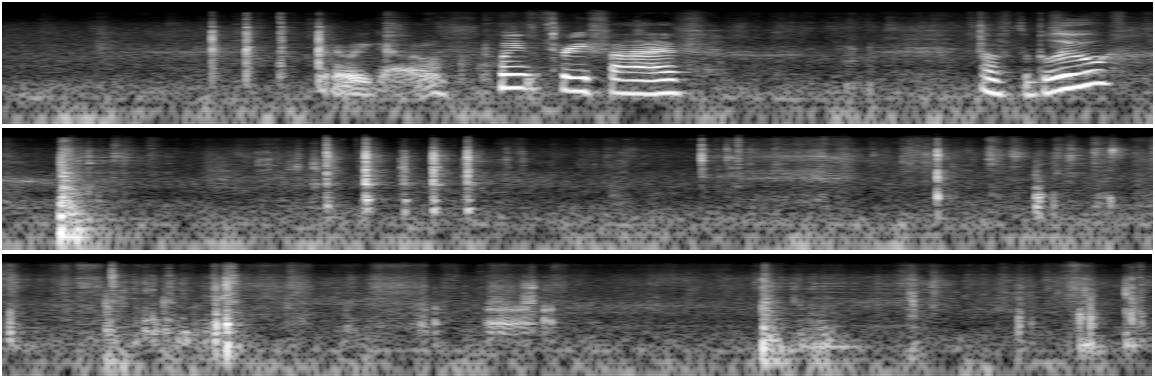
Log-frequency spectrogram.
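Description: A spoon and small containers clink and tap on a hard surface.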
